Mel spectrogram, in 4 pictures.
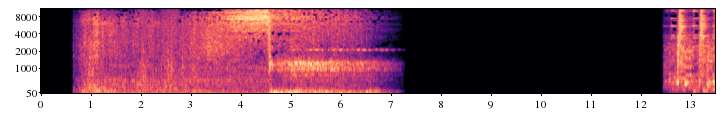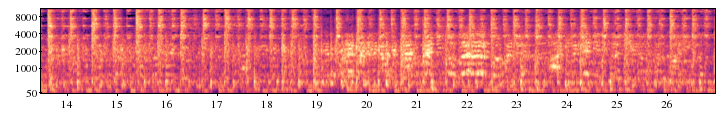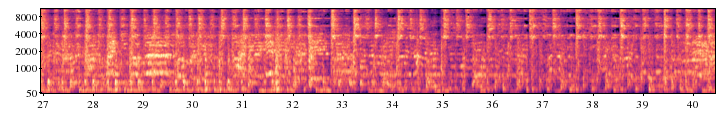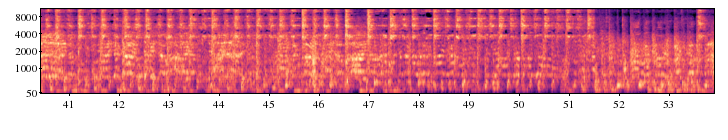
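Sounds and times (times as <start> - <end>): group singing devotional song: 12.5 - 53.9.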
